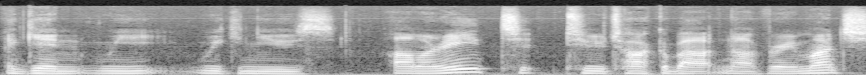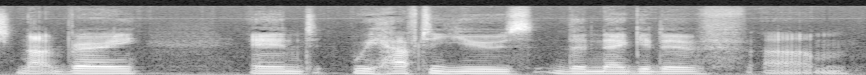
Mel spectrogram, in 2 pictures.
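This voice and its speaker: A man teaching a video lesson, patiently explaining with examples and memory tricks, often pausing on filler sounds. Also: medium pitch, fairly even intonation, creaky, warm tone, no room sound. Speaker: language teacher.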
